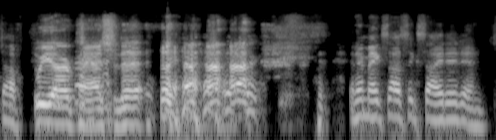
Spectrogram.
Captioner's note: laughs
